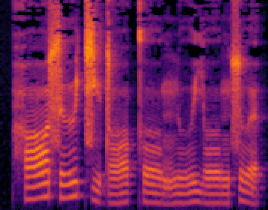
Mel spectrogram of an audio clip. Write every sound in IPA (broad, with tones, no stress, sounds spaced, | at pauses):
h ɔː˧˥ s ɯː˧˥ t͡ɕ i˧˩ d ɔː˩˧ kʰ oː˧˩ ŋ n uː˩˧ j oː˩ ŋ s u˧˩ ə̯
